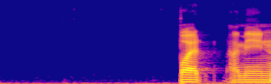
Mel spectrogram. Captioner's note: mouse clicking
